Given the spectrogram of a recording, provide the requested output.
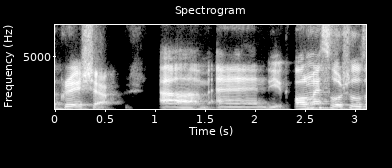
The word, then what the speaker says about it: Gresshaa: this is kind of how you say my name if you want to try it's G as then you're gripping something and then sha as then sh so graa um and all my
